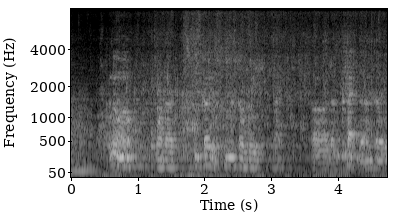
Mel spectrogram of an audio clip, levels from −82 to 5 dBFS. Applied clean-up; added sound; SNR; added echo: none; Toilet flush; 7 dB; reverberation time 1.6 s.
